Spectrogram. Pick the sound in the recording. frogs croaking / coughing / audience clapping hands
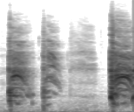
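coughing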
